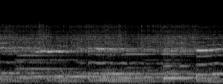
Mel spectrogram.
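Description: Orchestral waltz played back from a 78 rpm record on a turntable: a high held melody line, sliding between notes, over the lower accompaniment.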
